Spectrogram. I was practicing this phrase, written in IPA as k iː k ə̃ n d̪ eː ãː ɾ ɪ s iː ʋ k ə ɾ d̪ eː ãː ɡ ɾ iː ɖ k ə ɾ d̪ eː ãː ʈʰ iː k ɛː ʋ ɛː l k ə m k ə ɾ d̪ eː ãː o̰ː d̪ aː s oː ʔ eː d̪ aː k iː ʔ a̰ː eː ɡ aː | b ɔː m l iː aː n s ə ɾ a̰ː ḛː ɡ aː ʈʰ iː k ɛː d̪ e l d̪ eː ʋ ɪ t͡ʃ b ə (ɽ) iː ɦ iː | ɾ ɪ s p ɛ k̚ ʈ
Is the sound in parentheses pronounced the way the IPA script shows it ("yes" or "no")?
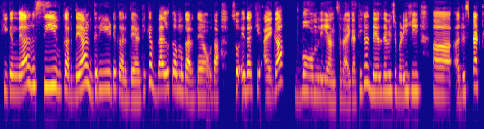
yes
